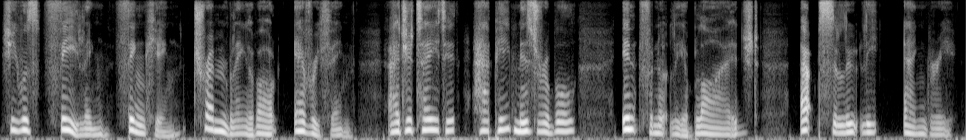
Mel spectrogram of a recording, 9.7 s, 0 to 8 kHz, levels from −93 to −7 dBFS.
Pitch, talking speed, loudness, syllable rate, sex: 160 Hz, 85 wpm, -21 LUFS, 5.1 syllables/s, female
